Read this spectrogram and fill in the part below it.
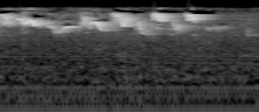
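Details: Mozambique canary pouring out a dense, high twittering song of looping, rising and falling whistled notes, steady for about two seconds before fading.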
